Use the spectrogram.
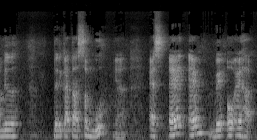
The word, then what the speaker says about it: SEMBOEH: Jadi untuk menuju kesembuhan, jadi kita ambil dari kata sembuh, ya, SEMBOEH. Jadi dibacanya semboeh.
